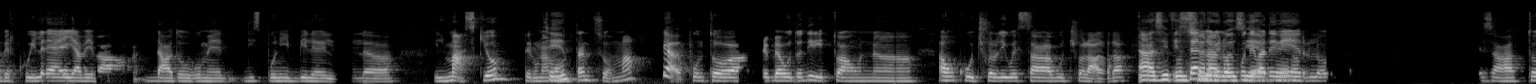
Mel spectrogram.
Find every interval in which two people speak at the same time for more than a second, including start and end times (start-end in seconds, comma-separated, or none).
11.7-13.1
